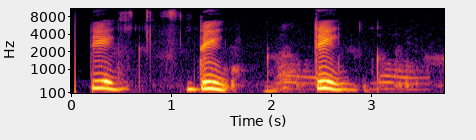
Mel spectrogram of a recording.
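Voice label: "ding", spoken word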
